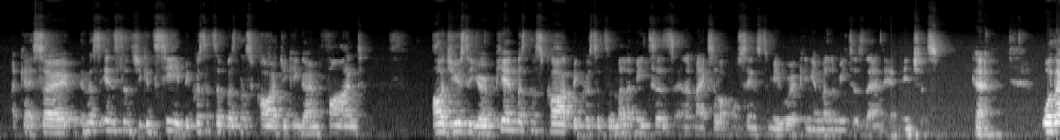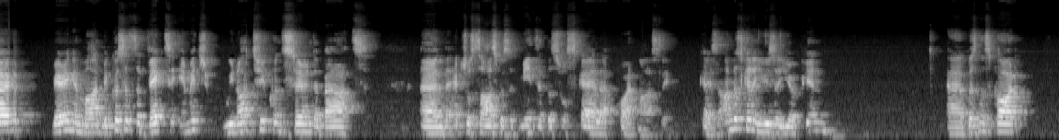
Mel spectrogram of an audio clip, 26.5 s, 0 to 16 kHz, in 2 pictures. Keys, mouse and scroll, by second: 2.8-3.3 scroll up 1, 4.5-4.9 scroll down 1, 5.9 click.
